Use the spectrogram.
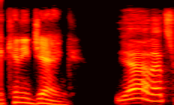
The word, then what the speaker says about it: Jahng: I always say Kenny Jahng.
